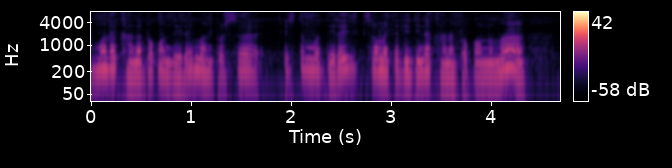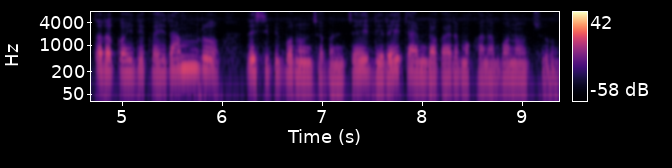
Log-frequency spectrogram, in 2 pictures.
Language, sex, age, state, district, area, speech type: Nepali, female, 30-45, West Bengal, Darjeeling, rural, spontaneous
